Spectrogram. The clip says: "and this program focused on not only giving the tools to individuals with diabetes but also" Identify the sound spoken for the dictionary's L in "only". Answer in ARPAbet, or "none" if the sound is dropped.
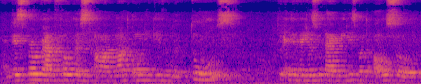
L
